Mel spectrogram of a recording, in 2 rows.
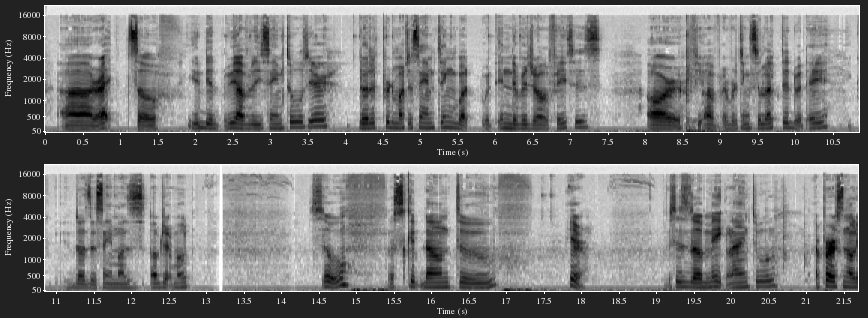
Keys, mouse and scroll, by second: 0.0 middle click, 0.0 scroll down 1, 0.3-0.8 scroll down 3, 2.4 click, 2.7 click, 3.2 click, 3.6 click, 4.1 click, 4.6 click, 5.3 click, 5.9 click, 6.4 click, 6.8 click, 8.6 a, 11.4 click, 11.7 click, 14.5 click, 17.5 click, 19.7-20.3 scroll up 4, 20.3-20.7 scroll down 4, 20.7 middle click, 21.1-21.6 scroll up 3.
